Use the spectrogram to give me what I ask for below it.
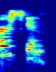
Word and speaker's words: Erskine: actually we got corrected by how we were pronouncing his name is a short eye it's erskine so i talked to my husband afterwards and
